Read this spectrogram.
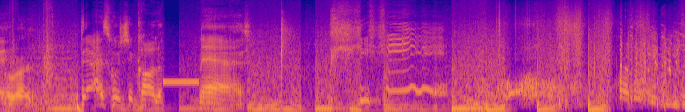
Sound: beep

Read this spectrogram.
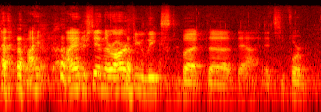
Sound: laughs

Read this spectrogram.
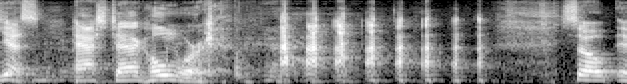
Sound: laughs

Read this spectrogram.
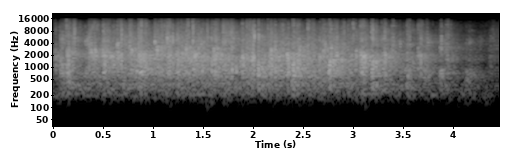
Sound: audience applauds

